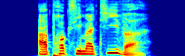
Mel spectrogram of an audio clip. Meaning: inflection of approximativ: 1. strong/mixed nominative masculine singular 2. strong genitive/dative feminine singular 3. strong genitive plural
- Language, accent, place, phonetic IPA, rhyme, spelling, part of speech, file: German, Germany, Berlin, [apʁɔksimaˈtiːvɐ], -iːvɐ, approximativer, adjective, De-approximativer.ogg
